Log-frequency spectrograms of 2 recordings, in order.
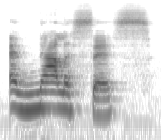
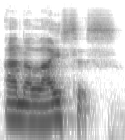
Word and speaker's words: analysis: people say ow automat automate automate automate 31 analysis aalis analysis now for the verb analyze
